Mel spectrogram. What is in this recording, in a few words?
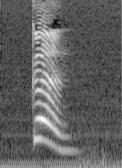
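"gen" fourth tone, chinese, voice pinyin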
